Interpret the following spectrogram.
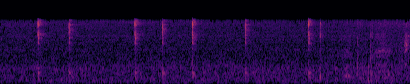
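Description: Faint, irregular clicks, about nine short sharp ones over four seconds, from computer input while letters are hand-drawn on screen in a drawing program, against near-silent room tone.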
